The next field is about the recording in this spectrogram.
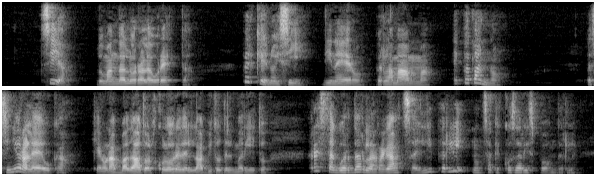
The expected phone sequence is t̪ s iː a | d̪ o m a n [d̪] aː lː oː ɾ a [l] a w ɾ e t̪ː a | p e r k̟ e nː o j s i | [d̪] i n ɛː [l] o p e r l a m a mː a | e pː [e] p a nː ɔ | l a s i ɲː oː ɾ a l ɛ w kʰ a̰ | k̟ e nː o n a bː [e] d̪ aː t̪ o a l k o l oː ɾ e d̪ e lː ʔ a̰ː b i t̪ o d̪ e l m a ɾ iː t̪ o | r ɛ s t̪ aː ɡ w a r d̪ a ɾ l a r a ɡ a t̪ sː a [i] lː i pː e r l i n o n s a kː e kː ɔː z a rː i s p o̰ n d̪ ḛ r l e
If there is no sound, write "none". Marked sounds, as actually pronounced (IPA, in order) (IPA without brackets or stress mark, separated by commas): d̪, l, d̪, ɾ, a, a, e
